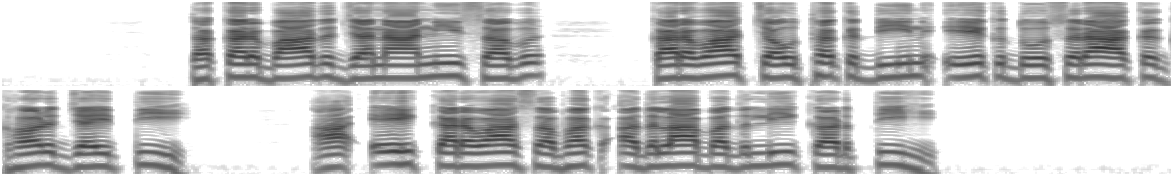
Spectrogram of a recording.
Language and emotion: Maithili, neutral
